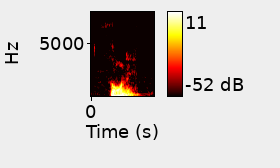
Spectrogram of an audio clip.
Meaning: 1. Having thorns or spines 2. Troublesome or vexatious 3. Aloof and irritable
- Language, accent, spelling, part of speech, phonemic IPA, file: English, Southern England, thorny, adjective, /ˈθɔːni/, LL-Q1860 (eng)-thorny.wav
